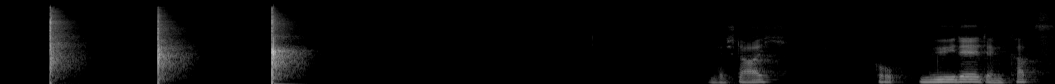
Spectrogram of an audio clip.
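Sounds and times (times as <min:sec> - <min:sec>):
hands clapping: 0:00.5 - 0:01.0, 0:01.6 - 0:02.1, 0:02.7 - 0:03.2
speech: 0:07.2 - 0:07.9, 0:08.8 - 0:10.5.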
